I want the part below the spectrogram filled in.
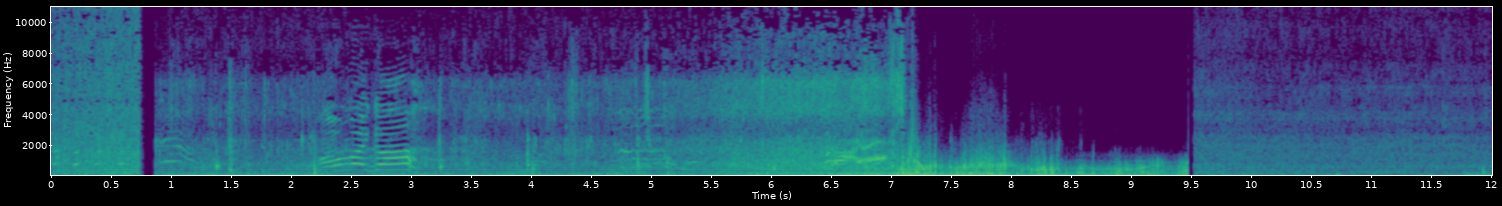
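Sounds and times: surf rushing: 0:00.0 - 0:08.4
wind buffeting microphone: 0:01.0 - 0:12.0.

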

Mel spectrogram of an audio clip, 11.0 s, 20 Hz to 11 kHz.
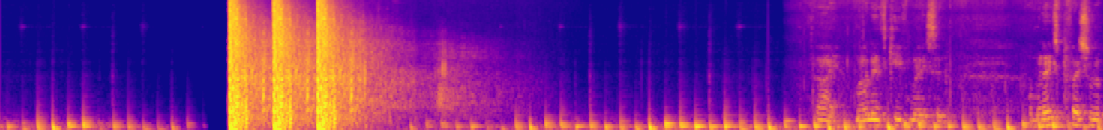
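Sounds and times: loud echoing gunshots: 0:02.3 - 0:04.8.

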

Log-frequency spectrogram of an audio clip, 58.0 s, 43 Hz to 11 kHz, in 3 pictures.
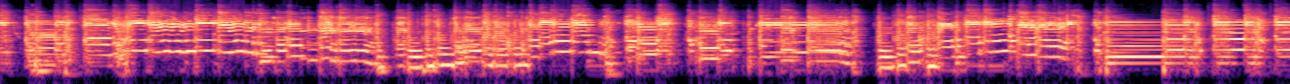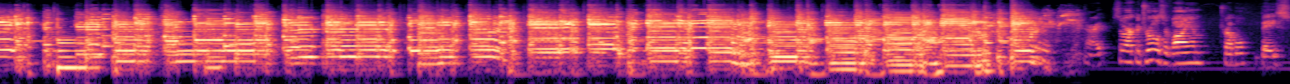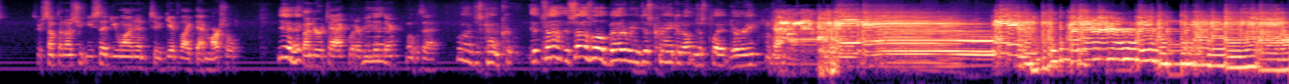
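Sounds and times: electric guitar notes and chords: 0:00.0 - 0:35.6, 0:50.1 - 0:58.0.

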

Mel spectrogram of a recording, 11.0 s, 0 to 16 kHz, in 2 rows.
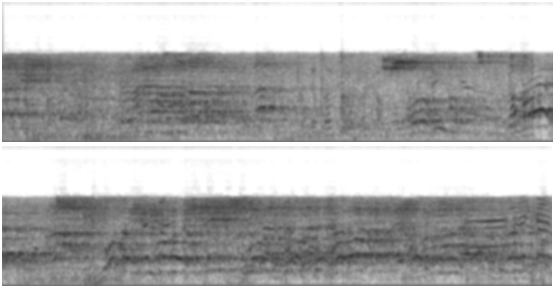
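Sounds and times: players calling out indoors: 0:00.0 - 0:02.8, 0:03.8 - 0:11.0.

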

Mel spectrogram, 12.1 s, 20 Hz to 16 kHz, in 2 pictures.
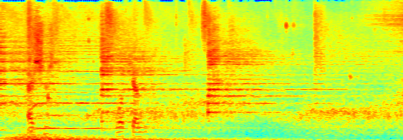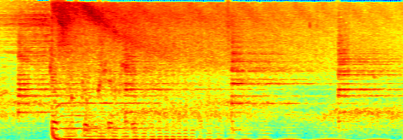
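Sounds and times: hissing noise: 0:00.0 - 0:12.0
sustained high electronic chord: 0:06.2 - 0:12.0
faint low bass: 0:06.8 - 0:11.8.

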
